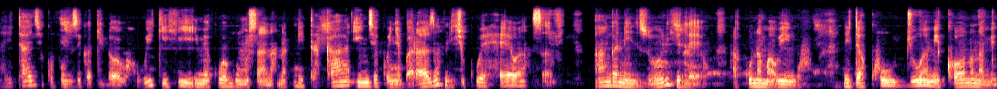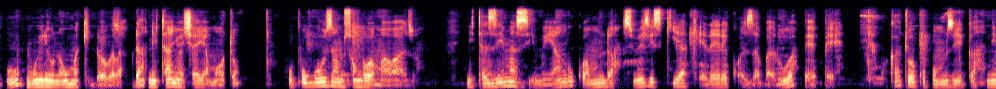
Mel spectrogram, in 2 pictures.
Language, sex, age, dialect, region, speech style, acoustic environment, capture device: Swahili, male, 25-34, Kenya - Mombasa, Kenya, anxious, people talking, mobile / Android / Chrome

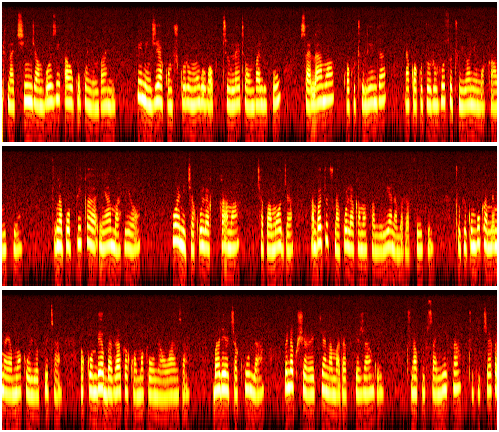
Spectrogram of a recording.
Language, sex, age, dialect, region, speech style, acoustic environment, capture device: Swahili, female, 18-24, Kenya - Mombasa, Kenya, focused, nature, desktop / Windows / Firefox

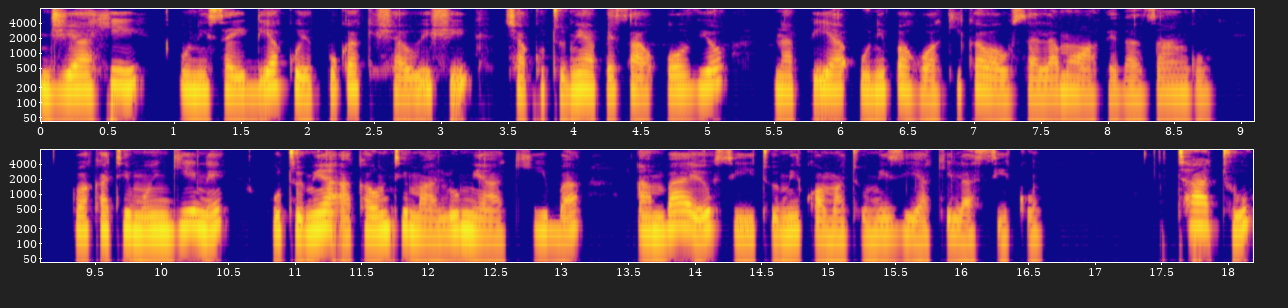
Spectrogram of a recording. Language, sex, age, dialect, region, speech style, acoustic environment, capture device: Swahili, female, 25-34, Kenya - Nairobi Sheng-influenced, Kenya, happy, nature, mobile / Linux / Chrome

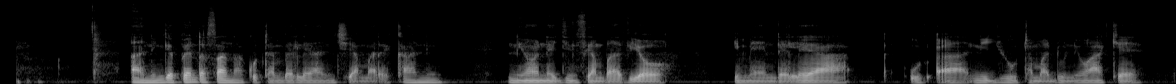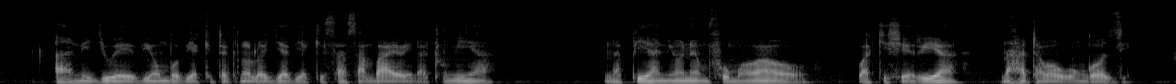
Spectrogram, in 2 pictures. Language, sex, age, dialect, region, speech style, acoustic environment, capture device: Swahili, male, 18-24, Kenya - Mombasa, Kenya, focused, silence; nature, mobile / Linux / Chrome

